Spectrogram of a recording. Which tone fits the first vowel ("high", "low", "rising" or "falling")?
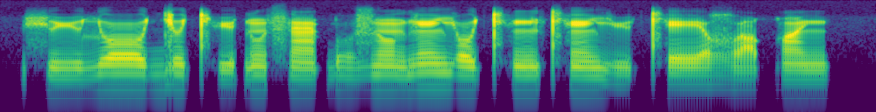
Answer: low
